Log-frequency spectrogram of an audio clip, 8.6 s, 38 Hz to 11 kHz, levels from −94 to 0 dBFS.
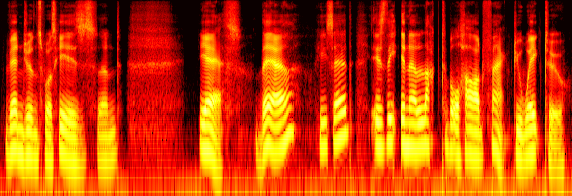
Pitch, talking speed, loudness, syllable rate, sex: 135 Hz, 110 wpm, -18 LUFS, 3.6 syllables/s, male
